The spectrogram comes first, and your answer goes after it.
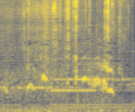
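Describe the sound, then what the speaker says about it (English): A turkey gobbling in a quick burst of warbling calls that runs through the whole short clip over a low rumbling background. "Turkey."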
